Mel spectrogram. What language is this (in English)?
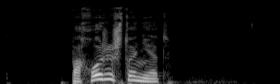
Russian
